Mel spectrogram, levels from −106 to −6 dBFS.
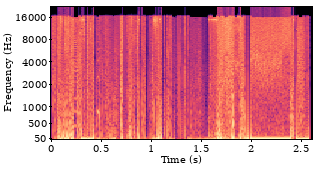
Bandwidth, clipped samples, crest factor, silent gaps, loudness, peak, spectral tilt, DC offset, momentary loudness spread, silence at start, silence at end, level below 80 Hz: over 20 kHz; 0.9%; 12 dB; none; -12 LUFS; 0 dBFS; -2.5 dB/octave; under 0.1%; 6 LU; 0 s; 0 s; -20 dBFS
